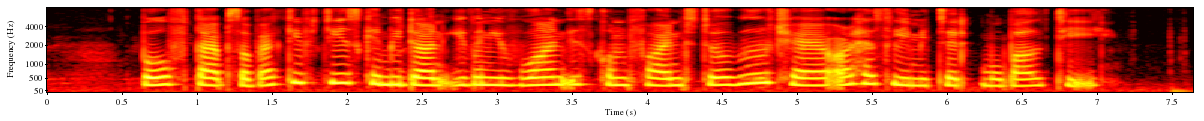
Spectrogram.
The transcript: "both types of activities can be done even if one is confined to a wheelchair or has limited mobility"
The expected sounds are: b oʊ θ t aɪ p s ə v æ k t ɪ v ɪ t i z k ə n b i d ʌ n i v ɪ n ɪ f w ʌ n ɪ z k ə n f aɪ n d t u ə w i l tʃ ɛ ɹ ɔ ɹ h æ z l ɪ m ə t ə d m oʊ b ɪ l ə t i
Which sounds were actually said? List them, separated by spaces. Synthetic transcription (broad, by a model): b oʊ θ t aɪ p s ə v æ k t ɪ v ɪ t i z k ə n b i d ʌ n i v ɪ n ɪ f w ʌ n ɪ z k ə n f aɪ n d t u ə w i l tʃ ɛ ɹ ɔ ɹ h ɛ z l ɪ m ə t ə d m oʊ b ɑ l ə t i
